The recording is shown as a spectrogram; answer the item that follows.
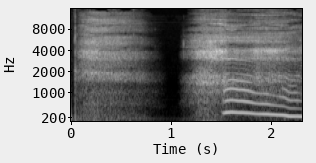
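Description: A woman's breathy intake of breath, then after a brief pause a long sigh voiced on a falling pitch.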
